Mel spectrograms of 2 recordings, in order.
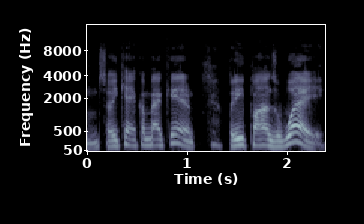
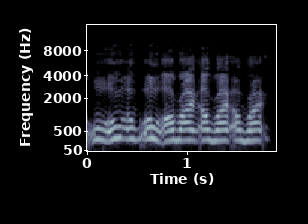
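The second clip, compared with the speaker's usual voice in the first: mock panicked squeal, much higher, hammed-up; panicked giving in; 10 semitones higher, 3 dB louder than usual. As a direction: suddenly lose all the tough act and beg off. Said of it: "then you're like".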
